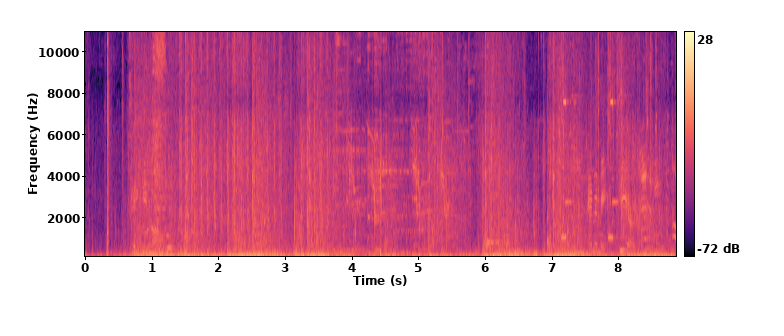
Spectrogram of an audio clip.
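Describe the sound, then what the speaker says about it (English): Rapid McCree revolver fire in an Overwatch match, dense bursts of mechanical gunshots over a busy game mix, with voices talking over the action. "I heard the McCree fire."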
